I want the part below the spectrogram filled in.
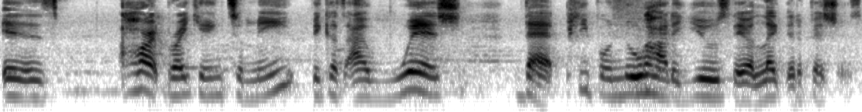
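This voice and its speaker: A woman with an unremarkable speaking voice talks at a medium pitch. Her pace is moderate. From Miami, Florida. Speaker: city council member. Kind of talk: group discussion.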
